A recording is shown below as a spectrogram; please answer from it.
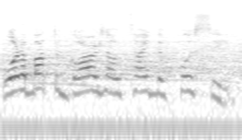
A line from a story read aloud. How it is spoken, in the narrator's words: One shouted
